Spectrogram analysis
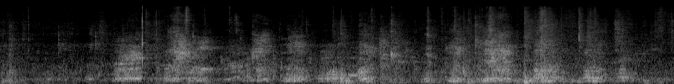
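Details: Shiba Inu puppies play-fighting, several at once, with repeated short rough growling bursts and yaps roughly every half second, scuffling between bursts.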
